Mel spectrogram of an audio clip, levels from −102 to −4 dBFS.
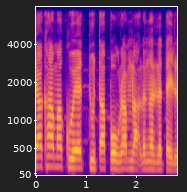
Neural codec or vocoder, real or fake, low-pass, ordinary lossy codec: none; real; 7.2 kHz; none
